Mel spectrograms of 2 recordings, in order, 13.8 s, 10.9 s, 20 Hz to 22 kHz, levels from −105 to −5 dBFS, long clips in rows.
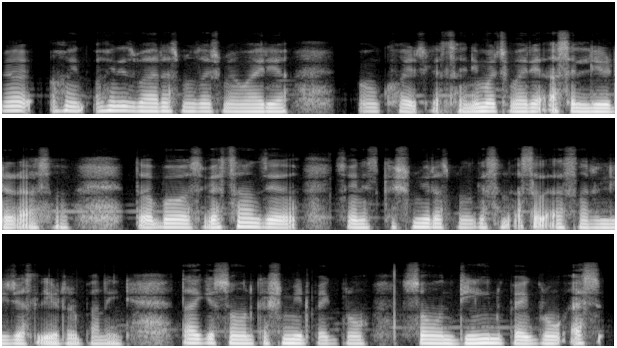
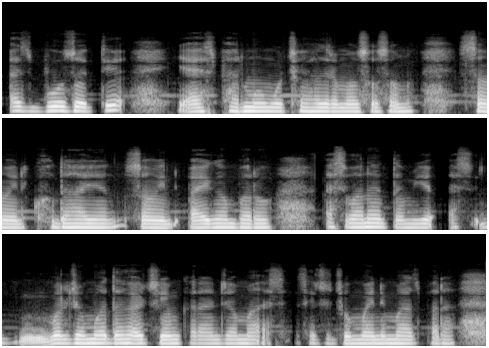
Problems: none marked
